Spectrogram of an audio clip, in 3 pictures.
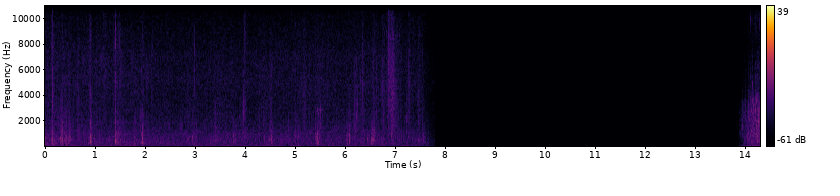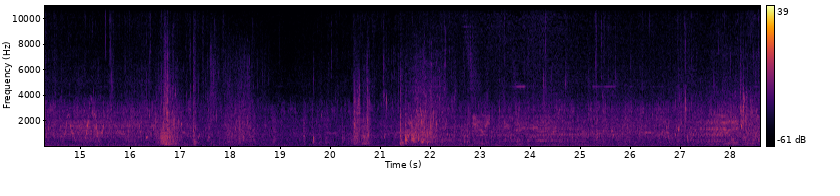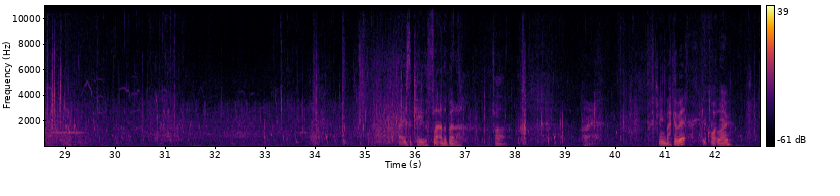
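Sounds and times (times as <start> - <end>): lake water lapping on pebbles: 13.9 - 42.9
water splashes: 13.9 - 42.9.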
